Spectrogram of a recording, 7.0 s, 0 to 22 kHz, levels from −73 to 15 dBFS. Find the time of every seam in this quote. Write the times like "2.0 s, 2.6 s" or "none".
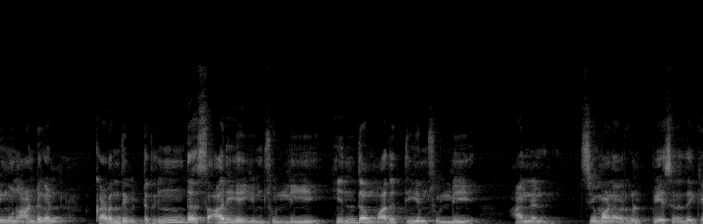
1.6 s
